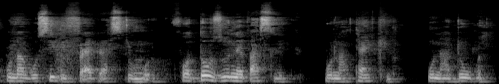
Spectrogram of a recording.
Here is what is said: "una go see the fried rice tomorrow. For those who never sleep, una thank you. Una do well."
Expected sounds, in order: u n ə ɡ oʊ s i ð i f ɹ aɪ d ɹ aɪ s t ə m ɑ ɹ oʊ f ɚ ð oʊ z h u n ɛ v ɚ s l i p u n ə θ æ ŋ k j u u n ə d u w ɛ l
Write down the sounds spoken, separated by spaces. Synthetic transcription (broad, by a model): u n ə ɡ oʊ s i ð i f ɹ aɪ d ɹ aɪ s t ə m ɑ ɹ oʊ f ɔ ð oʊ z h u n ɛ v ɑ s l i u n ə t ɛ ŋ k j u u n ə d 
